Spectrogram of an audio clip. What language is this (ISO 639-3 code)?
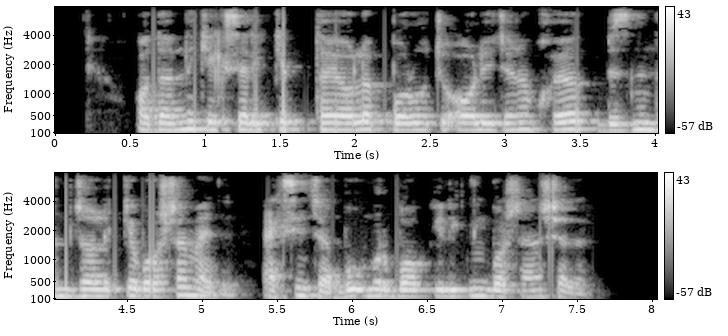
uzb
